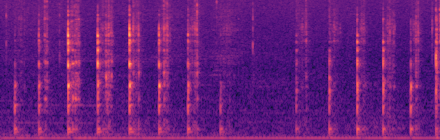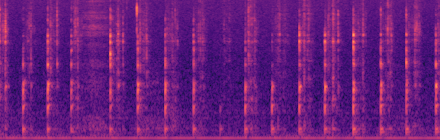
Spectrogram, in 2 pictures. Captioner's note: tapping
